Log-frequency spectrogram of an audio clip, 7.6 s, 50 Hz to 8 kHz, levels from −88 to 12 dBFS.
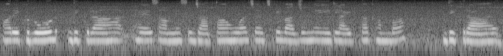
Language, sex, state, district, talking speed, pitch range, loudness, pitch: Hindi, female, Bihar, West Champaran, 165 wpm, 205-215 Hz, -16 LUFS, 210 Hz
